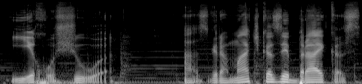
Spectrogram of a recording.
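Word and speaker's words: יהושע: O nome termina com a consoante gutural Ain, acompanhado de um patar furtivo, que dita a pronúncia final em Ua, ficando assim Yehoshua.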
